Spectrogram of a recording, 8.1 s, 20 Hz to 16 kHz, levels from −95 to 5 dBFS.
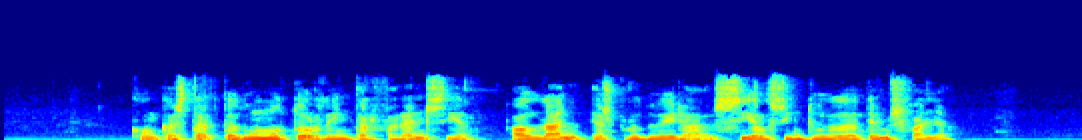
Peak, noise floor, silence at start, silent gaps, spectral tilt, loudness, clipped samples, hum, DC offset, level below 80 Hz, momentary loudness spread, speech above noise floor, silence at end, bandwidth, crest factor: -4 dBFS; -63 dBFS; 1 s; none; -6.5 dB/octave; -21 LUFS; under 0.1%; none; under 0.1%; -58 dBFS; 10 LU; 43 dB; 0.95 s; 7.6 kHz; 18 dB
